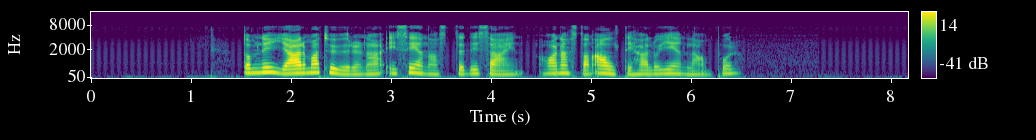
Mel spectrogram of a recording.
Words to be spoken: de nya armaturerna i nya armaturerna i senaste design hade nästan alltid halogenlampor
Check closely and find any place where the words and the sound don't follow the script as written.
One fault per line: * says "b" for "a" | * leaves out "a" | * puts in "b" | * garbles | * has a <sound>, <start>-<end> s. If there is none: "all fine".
* leaves out "nya armaturerna i"
* says "har" for "hade"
